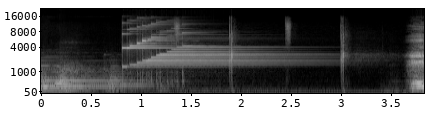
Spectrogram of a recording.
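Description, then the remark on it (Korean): A bright electronic email notification chime, signalling a new email arriving, rings out with a shimmering, sustained tone that slowly fades, followed by a couple of sharp ticks and a brief noisy rustle at the end. No one speaks. “어, 메일이 왔네.”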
